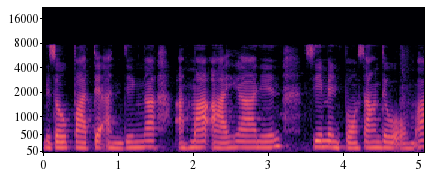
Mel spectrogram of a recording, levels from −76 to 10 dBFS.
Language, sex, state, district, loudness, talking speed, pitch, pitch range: Mizo, female, Mizoram, Aizawl, -20 LUFS, 175 wpm, 155 Hz, 150-165 Hz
